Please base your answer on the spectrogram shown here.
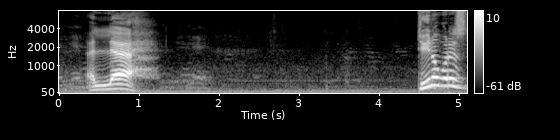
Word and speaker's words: Allah: diverse religion the pronunciation the correct pronunciation the Arabic route pronunciation of God's name in Arabic is Allah Allah do you know what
